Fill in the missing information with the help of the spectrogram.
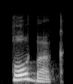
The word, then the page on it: hauberk: Indian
